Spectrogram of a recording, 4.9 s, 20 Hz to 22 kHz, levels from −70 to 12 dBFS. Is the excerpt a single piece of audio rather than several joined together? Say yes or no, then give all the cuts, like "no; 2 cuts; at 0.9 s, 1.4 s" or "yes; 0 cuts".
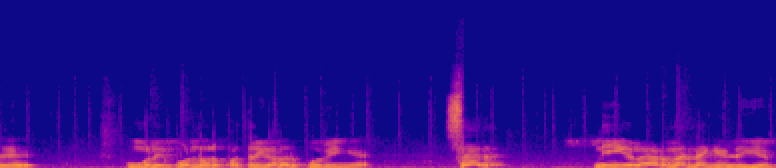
yes; 0 cuts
